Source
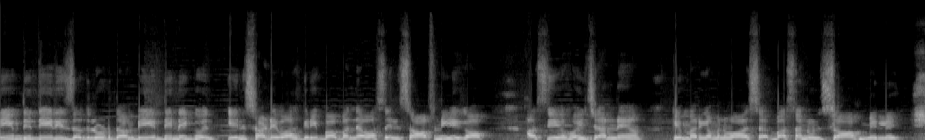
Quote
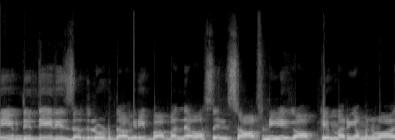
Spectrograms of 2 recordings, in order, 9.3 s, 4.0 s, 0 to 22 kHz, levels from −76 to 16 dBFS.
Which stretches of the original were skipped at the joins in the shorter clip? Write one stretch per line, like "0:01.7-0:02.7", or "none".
0:01.3-0:03.0
0:04.9-0:06.7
